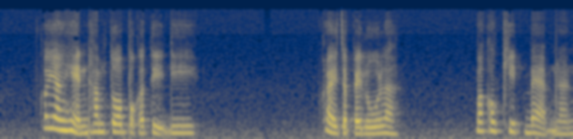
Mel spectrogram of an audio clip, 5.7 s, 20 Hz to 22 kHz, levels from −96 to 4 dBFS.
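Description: A short stall from a late packet runs from 2.63 to 2.71 s. A packet arrived after its due time, the jitter buffer emptied, and the receiver held the last speech sound for about 60 ms before resuming where it left off. Nothing is lost, but the sound drags with a faint buzz or dip, and playback now sits about 60 ms later.

Short concealed packet loss follows at 2.77 to 2.80 s. Roughly 20 ms of speech never reached the decoder, and about 10 ms of extrapolated sound was generated from what came just before and blended back in. It comes across as a quick smear or wobble, and a brief consonant there can drop out.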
